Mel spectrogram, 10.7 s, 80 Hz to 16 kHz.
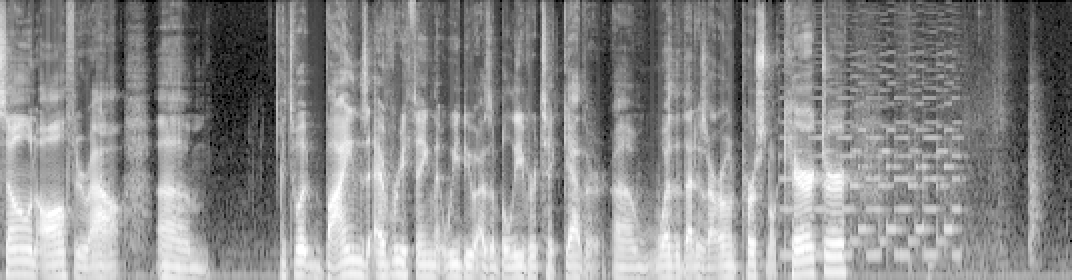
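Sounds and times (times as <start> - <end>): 
speech: 0.0 - 2.2, 2.8 - 8.8
phone ringtone with bright repeating electronic notes: 7.8 - 9.7.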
